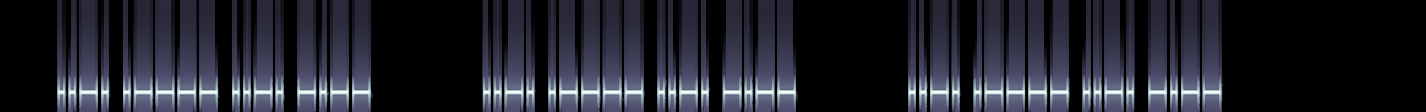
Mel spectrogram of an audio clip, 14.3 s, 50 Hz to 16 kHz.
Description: Morse code, heard as a keyed tone, about 22 wpm, 700 Hz. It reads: F1FY F1FY F1FY
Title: DXCC-100 Call Signs - 4 Characters - Repeated 3x - 22wpm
